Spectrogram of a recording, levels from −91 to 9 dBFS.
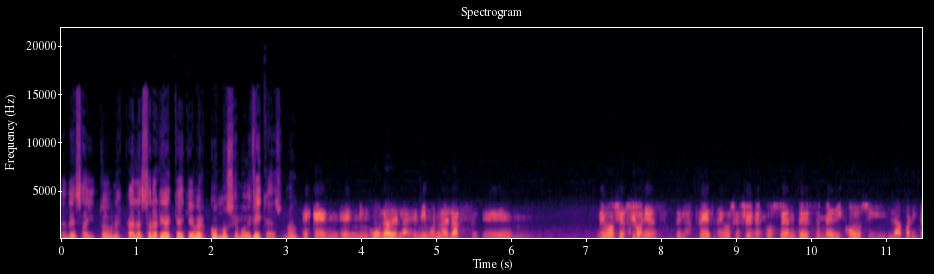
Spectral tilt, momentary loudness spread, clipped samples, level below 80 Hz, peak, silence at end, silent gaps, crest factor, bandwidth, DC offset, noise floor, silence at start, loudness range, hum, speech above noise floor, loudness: -6 dB/octave; 12 LU; under 0.1%; -60 dBFS; -4 dBFS; 0 s; none; 20 dB; 15.5 kHz; under 0.1%; -56 dBFS; 0 s; 5 LU; none; 33 dB; -23 LUFS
